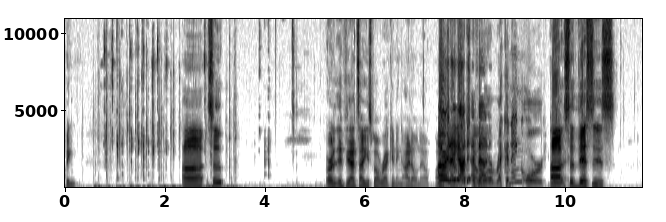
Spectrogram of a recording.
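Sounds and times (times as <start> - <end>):
speech: 0.0 - 0.4, 2.3 - 3.4, 5.2 - 11.0
typing on a computer keyboard: 0.6 - 4.2.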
